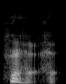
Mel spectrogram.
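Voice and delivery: short gloating laugh; brief mocking laugh; villain's chuckle. A narrator's reading. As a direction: chuckle briefly at your own threat. Psychopath chuckles after his threat.

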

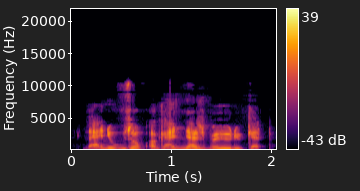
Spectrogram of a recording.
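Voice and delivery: high-pitched, raging threat; furious shout. A narrator's reading. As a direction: yell out a vow of revenge. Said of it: "ordította Volodya". (dühödten ordítva)

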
